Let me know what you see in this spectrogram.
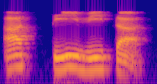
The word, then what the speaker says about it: attività: Потом есть другие маленькие моменты с произношением, как, например, э, смягчение буквы «д» и «т» перед буквой «и». Ну, например, есть слово э, упражнение или действие, которое в итальянском языке будет активита, uh Uh-huh. – Э, произношенный шарф «attività», «attività».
